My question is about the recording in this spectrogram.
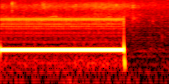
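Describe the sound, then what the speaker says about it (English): A telephone dial tone holds one steady, loud, unbroken pitch for just over a second as a live call is placed, then cuts off abruptly into near silence. "Live phone call, first time in podcast history"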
